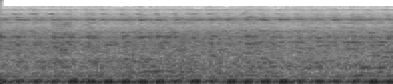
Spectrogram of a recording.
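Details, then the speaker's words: Yamaha Mio Soul i after installing a new cam chain tensioner: steady, even low putter at idle with no rattle or slapping, noise fixed and running healthy. "Ayan na naandar na yung makina niya no Ayan na napakatahimik na wala ng ingay na lagapak"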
